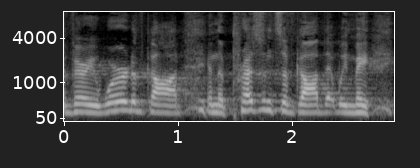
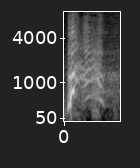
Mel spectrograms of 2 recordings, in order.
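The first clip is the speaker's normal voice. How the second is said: short piercing scream, very high and loud; startled, terrified shriek; shriek of terror; 12 dB louder than usual. Shown as a demonstration. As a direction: let out an alarmed yelp at full pitch. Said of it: "it's a shriek of terror".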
